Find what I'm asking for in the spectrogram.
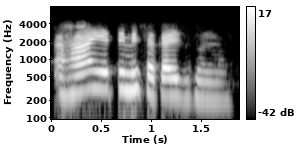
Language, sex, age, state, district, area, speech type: Marathi, female, 18-30, Maharashtra, Buldhana, rural, conversation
